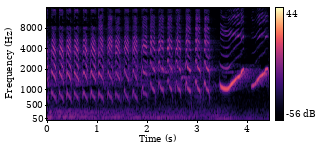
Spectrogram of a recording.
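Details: Masked laughingthrush lure: a fast run of repeated squeaky, downslurred notes, roughly three per second for over three seconds, then two long, loud, rising whistles.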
